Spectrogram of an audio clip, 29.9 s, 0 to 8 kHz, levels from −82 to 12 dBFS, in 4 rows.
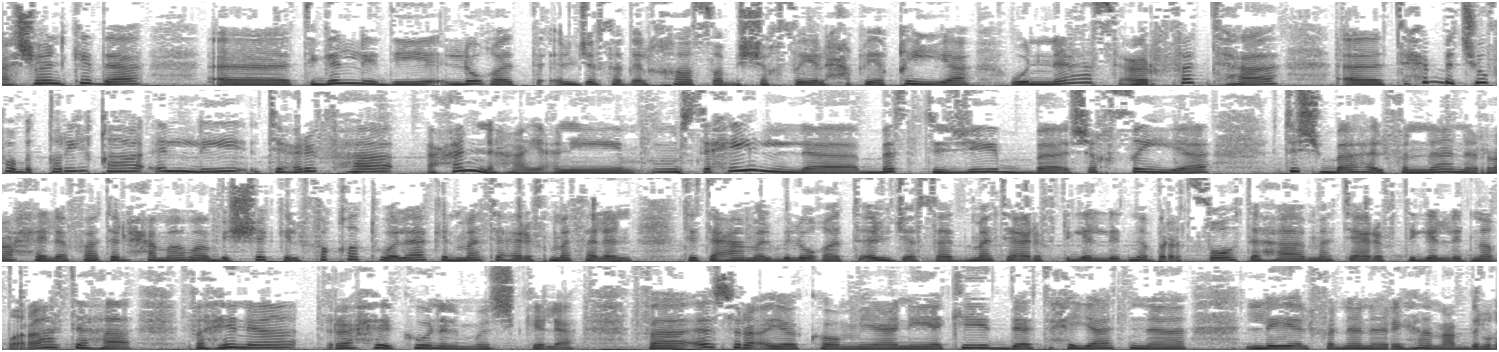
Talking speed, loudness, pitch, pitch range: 115 wpm, -15 LUFS, 210 Hz, 195-245 Hz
